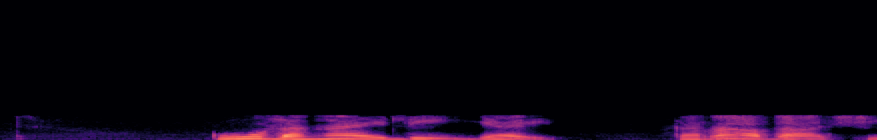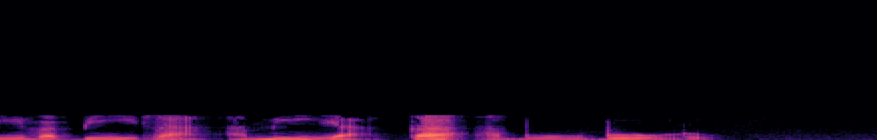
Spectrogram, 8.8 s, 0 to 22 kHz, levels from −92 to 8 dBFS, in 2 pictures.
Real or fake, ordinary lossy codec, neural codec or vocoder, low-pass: real; AAC, 16 kbps; none; 7.2 kHz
